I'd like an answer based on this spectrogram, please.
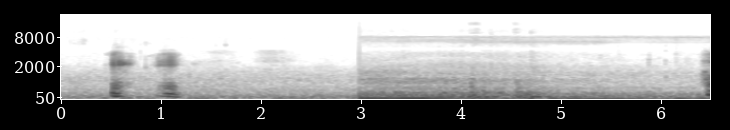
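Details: Pet cat named Beotji, regaining its voice after losing it, gives two short harmonic meows about half a second apart. A steady rushing, engine-like background noise follows for the rest of the clip.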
